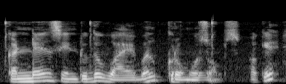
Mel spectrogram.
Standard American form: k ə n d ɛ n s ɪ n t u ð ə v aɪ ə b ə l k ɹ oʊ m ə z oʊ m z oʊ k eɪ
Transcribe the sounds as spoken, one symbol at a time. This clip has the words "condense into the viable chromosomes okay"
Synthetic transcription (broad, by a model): k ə n d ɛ n s ɪ n t u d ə v aɪ ə b ə l k ɹ oʊ m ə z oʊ m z oʊ k eɪ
